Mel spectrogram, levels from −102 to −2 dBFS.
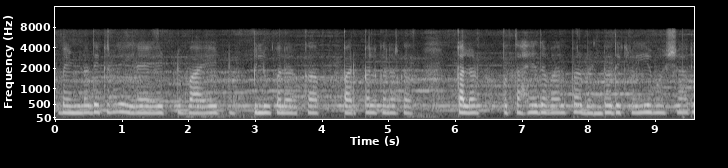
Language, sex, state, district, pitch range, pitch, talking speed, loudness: Hindi, female, Uttar Pradesh, Deoria, 215-230 Hz, 220 Hz, 135 wpm, -30 LUFS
